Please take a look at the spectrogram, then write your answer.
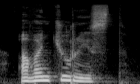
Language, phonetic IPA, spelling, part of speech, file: Ukrainian, [ɐʋɐnʲtʲʊˈrɪst], авантюрист, noun, Uk-авантюрист.ogg
- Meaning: 1. adventurist, gambler, risk-taker 2. adventurer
